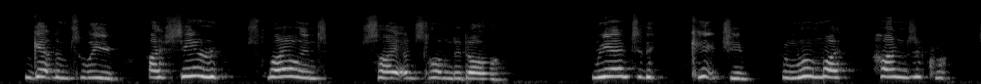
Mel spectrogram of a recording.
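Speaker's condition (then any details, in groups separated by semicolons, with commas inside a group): Cerebral palsy; wheelchair user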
